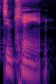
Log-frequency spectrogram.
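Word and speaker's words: Duquesne: Yes, I know it's Dukane. I know that's how you say it. It's more fun. I'm more than happy to say it that way.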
